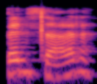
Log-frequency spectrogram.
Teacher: L'accent tonique est sur le A de la terminaison, donc de AR.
